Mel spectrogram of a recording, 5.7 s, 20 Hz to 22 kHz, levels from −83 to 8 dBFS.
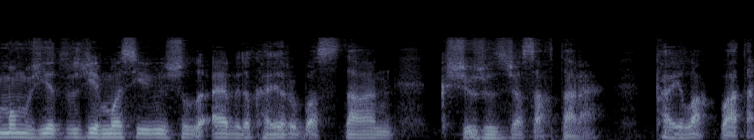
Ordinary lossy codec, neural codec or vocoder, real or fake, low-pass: Opus, 64 kbps; codec, 16 kHz, 0.5 kbps, X-Codec, HuBERT features, trained on LibriSpeech; fake; 7.2 kHz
